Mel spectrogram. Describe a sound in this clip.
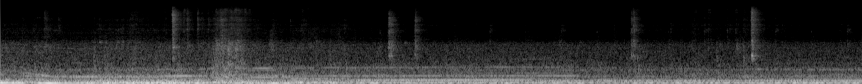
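A bus engine hums and drones steadily while driving.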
